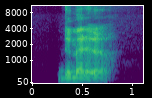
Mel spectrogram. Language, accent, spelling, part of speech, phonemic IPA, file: French, France, de malheur, adjective, /də ma.lœʁ/, LL-Q150 (fra)-de malheur.wav
- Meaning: pesky, damn, bloody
